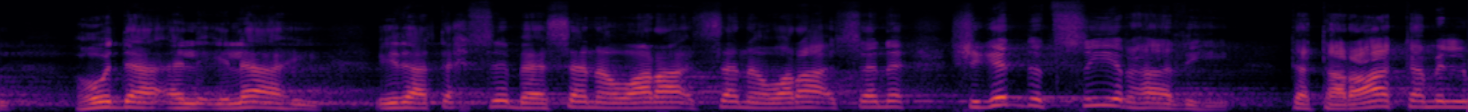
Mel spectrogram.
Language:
Arabic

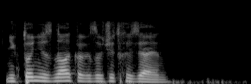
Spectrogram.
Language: Russian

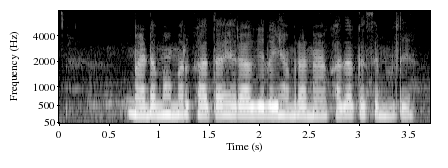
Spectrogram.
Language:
Magahi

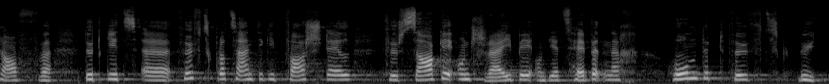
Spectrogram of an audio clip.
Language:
Swiss German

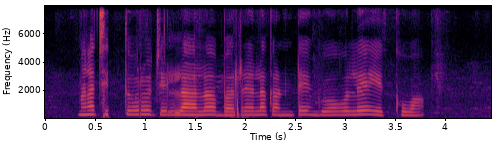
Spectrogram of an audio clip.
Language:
Telugu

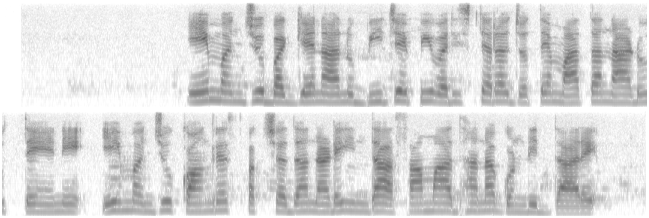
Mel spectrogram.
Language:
Kannada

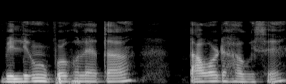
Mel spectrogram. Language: Assamese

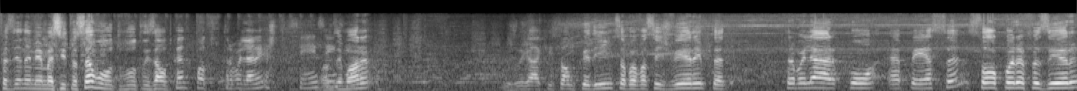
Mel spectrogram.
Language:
Portuguese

